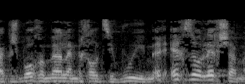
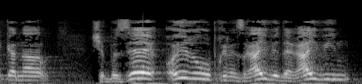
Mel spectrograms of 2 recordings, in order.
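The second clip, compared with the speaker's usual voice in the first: raised, sing-song study-text reading; reading text aloud; 6 semitones higher, 6 dB louder than usual. Acted. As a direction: recite the text in rising and falling phrases. Reads the discourse text aloud.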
